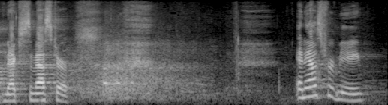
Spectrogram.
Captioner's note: audience laughs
